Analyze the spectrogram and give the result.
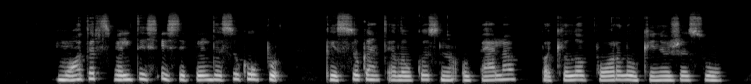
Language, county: Lithuanian, Telšiai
